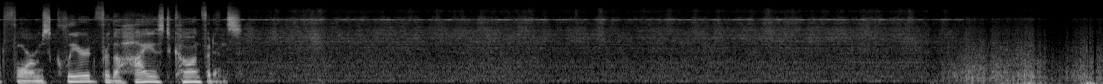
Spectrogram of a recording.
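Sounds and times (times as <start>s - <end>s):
aircraft engine rushing hiss: 0.0s - 2.4s
thin high whine: 0.0s - 10.5s.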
